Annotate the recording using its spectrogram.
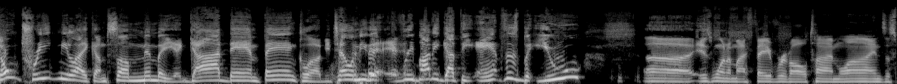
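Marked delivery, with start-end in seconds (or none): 0.0-5.2 terrible put-on Boston accent, pitched up. Quoting a favorite line from Quiz Show in Rob Morrow's awful Boston accent. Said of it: "how Morrow s- says it in that awful Boston accent".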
